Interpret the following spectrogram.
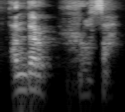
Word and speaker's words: Thunder Rosa: it with the r Thunder Rosa you have to roll your RS Spanish in high school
